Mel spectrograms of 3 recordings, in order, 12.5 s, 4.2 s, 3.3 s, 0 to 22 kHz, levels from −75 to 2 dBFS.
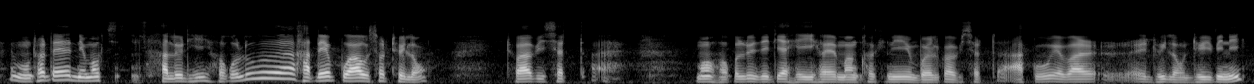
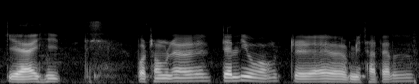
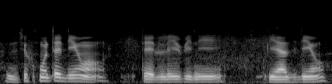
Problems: none marked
